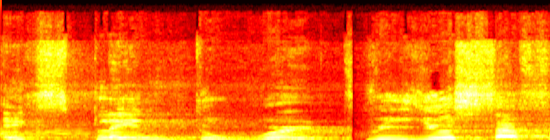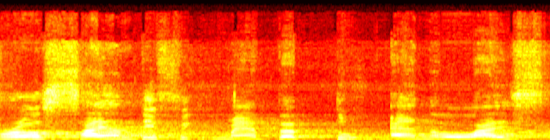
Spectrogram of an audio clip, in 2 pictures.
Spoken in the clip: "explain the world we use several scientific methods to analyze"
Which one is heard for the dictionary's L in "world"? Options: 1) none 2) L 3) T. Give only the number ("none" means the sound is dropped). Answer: 1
